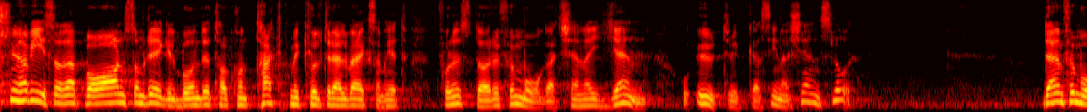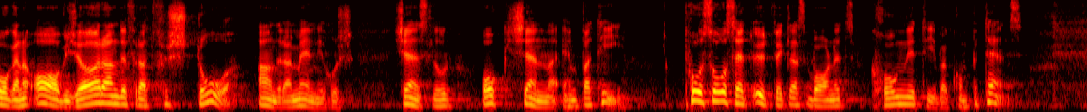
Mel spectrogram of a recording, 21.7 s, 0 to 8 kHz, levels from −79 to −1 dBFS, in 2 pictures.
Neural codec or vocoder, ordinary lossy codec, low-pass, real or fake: codec, 16 kHz, 16 kbps, FunCodec, trained on Chinese and English, 50 frames a second; none; none; fake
